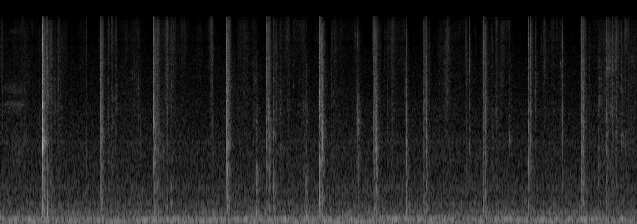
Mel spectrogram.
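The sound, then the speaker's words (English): Tarot-style cards being shuffled and pulled, heard as many faint, sharp clicks and snaps at fairly regular intervals over a low, quiet hum. “We'll go ahead and I'll go ahead and pull the three cards.”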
